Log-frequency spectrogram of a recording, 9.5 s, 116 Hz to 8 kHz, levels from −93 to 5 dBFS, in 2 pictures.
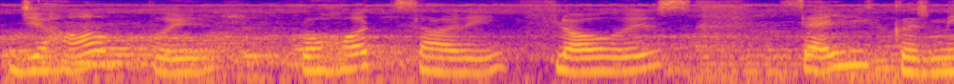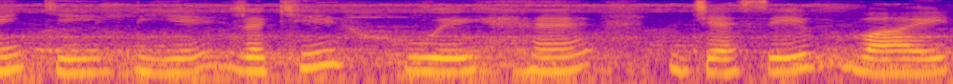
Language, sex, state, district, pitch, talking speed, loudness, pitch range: Hindi, female, Himachal Pradesh, Shimla, 225 Hz, 95 wpm, -15 LUFS, 215-240 Hz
